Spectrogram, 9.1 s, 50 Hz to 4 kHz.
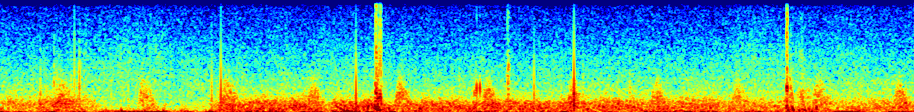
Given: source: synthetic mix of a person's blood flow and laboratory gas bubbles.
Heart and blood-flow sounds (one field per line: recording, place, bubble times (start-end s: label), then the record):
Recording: Doppler ultrasound of blood flow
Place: subclavian vein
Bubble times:
3.71-3.85 s: bubbles
4.69-4.86 s: bubbles
5.05-5.17 s: bubbles
7.83-8.24 s: bubbles
From the record:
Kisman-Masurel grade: 122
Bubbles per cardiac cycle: 1 to 2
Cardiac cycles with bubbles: 10 to 50%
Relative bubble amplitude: moderate (0.250 to 0.450)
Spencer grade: 2 (many but less than half of the cardiac periods contain bubble signals, singularly or in groups)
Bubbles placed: anywhere in the cardiac cycle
